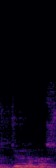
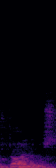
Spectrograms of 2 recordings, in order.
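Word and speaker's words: δύναμις: That word is dunamis or dynamis, depending on how different people have pronounced it.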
